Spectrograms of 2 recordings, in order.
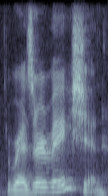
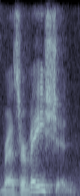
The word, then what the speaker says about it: reservation: to check on is reservation reservation reservation vey has the stress reservation okay uh yeah i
